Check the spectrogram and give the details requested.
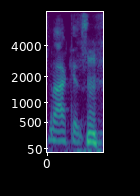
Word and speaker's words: Macca's: Oh, am I saying it wrong? Macca's. Yeah, it's Macca's. Yeah.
